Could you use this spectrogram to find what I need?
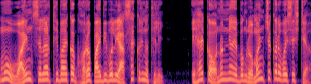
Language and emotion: Odia, surprised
